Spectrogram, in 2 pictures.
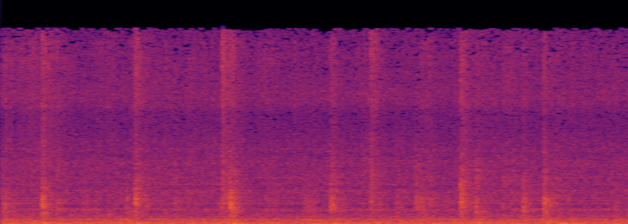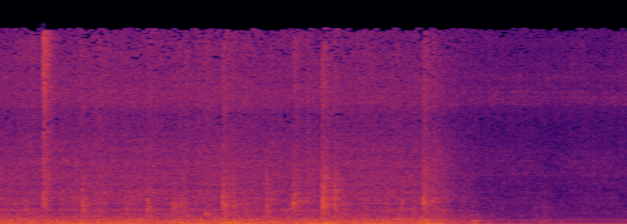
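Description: A condenser tumble dryer runs with a low hum.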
